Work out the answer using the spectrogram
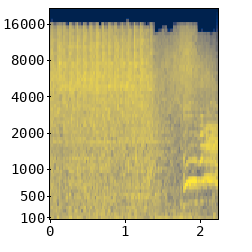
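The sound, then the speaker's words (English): Rapid gunfire in an indoor shootout in a compound hallway: dense, overlapping shots form a loud, continuous barrage, and a high ringing tone appears near the end. “Face hardened, David resumes fire.”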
